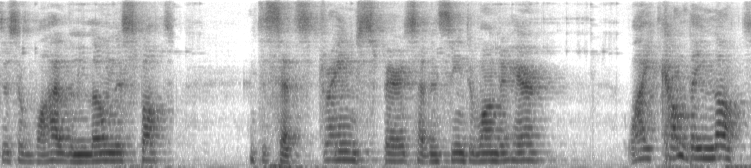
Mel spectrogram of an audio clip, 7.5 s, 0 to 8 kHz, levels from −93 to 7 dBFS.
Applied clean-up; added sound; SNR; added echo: neural separator model SepFormer DNS4.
